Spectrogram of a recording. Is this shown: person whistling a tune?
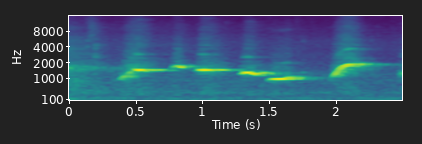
yes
